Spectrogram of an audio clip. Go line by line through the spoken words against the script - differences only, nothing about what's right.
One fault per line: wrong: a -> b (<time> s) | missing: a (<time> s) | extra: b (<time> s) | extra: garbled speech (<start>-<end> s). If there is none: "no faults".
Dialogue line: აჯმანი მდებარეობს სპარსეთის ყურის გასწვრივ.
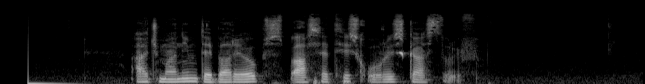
no faults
